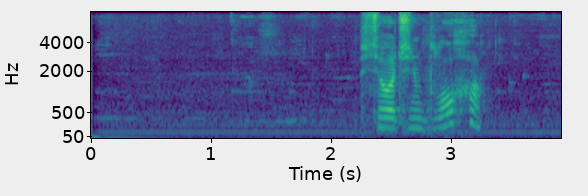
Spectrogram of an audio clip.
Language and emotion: Russian, neutral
